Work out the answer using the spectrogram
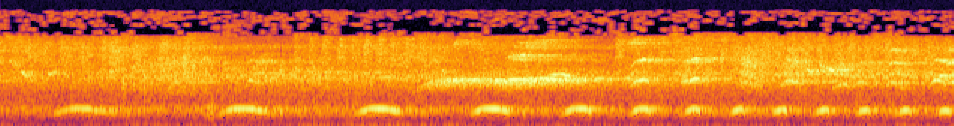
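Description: Rose-crowned fruit dove giving low, arched coos that speed up and shorten into a rapid bouncing series; other birds whistle faintly higher up.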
